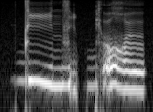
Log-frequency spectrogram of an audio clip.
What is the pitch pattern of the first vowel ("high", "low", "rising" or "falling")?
falling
